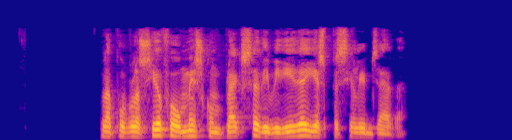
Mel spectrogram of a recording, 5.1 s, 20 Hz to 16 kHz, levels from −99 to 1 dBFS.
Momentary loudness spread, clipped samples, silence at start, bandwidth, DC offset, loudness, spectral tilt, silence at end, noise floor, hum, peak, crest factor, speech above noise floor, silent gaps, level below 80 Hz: 10 LU; under 0.1%; 1 s; 7.8 kHz; under 0.1%; -18 LUFS; -5 dB/octave; 1.1 s; under -90 dBFS; none; 0 dBFS; 20 dB; over 72 dB; none; -70 dBFS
